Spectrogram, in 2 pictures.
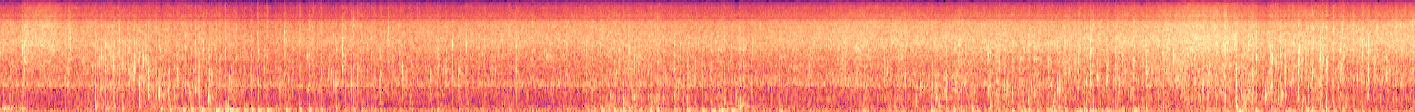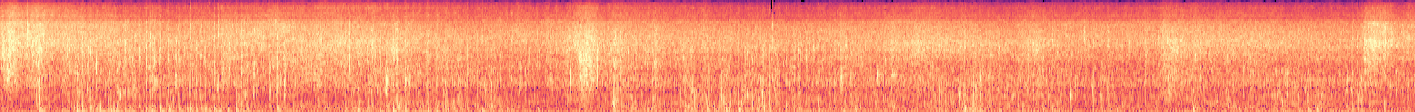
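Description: Wet flowable fill slurry pouring steadily down a concrete truck's chute and splashing into a trench, a continuous rain-like rushing. A low rumble runs underneath.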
